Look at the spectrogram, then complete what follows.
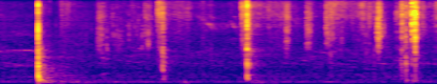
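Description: Steel shovel blade chopping into wet cement mortar and striking the concrete floor as the mortar is mixed by hand: four sharp chops, the loudest near the start.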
